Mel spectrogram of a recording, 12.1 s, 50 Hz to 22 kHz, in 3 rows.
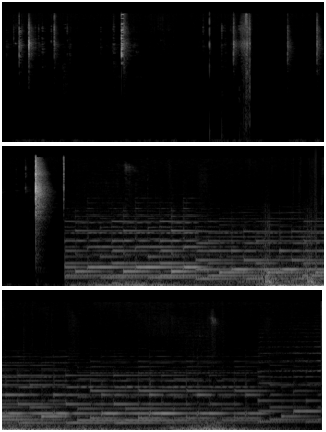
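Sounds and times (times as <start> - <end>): low steady rumble: 4.8 - 11.7.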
